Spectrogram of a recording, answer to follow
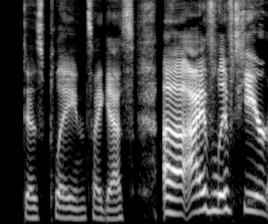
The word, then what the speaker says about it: Des Plaines: We say both S sounds, so it's des plaines, I guess.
